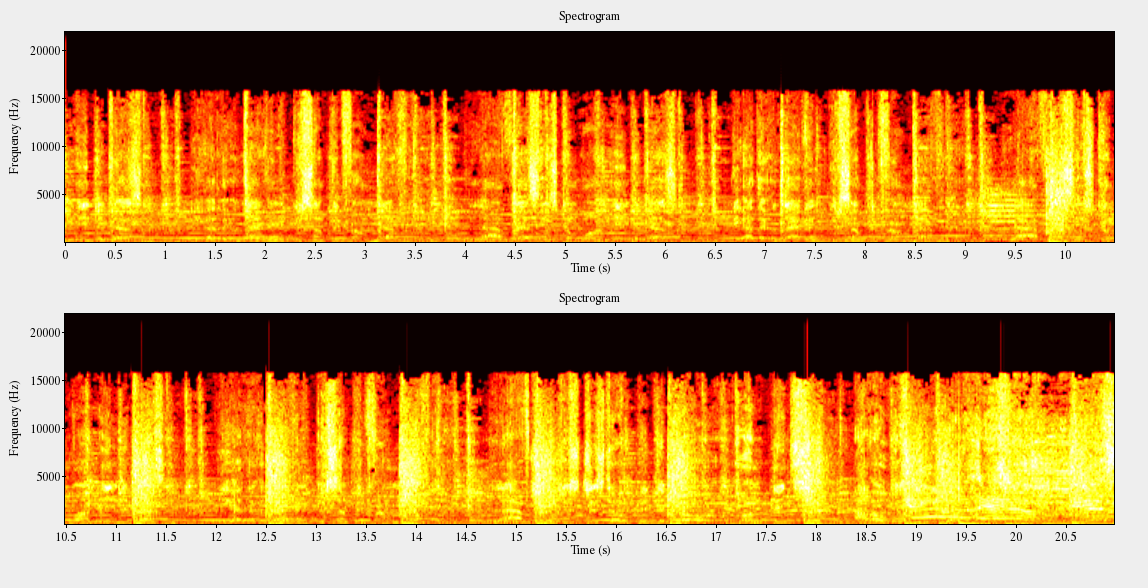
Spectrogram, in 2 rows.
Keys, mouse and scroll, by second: 3.2-4.4 typing, 10.8 typing, 15.1 double click.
